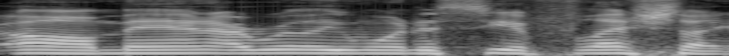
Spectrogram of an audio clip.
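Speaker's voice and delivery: ordinary delivery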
